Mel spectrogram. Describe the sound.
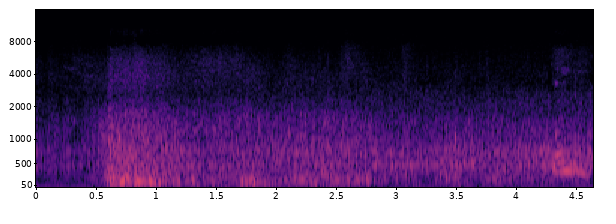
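Heavy, fast-falling rain pours on a cold day as a dense, steady hiss, swelling with a deeper, louder surge shortly after the start and holding constant afterward.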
